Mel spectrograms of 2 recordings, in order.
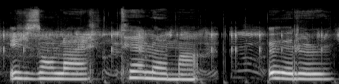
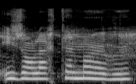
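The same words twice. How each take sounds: First: Slow drawn-out delivery. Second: Said in the usual way. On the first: Acted. Watching children play on the lawn, slow and drawn-out. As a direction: linger on "tellement", pause before "heureux". Same line redone stretched.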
